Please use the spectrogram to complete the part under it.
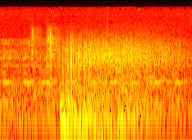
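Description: A dynamite blast goes off as a single muffled boom that rumbles on at a low level afterward.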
